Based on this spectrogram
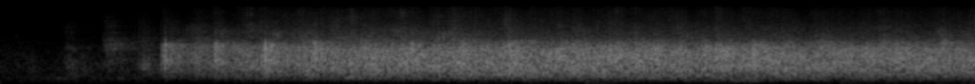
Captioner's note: audience applauding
